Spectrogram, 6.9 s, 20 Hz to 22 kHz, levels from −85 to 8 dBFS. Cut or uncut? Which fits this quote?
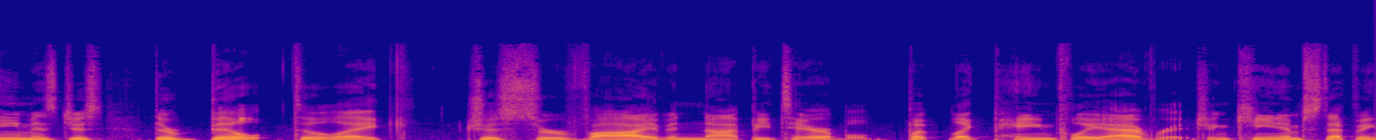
uncut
